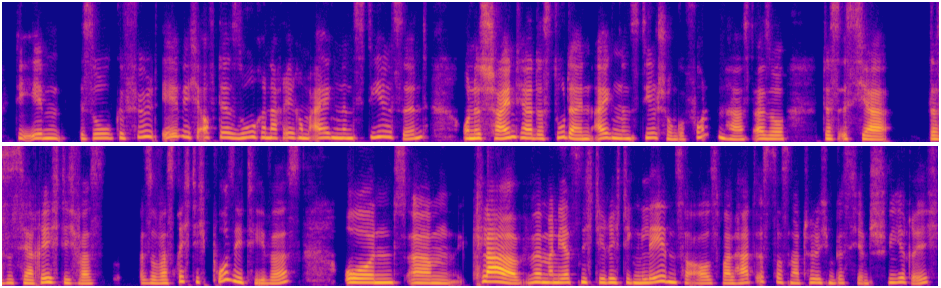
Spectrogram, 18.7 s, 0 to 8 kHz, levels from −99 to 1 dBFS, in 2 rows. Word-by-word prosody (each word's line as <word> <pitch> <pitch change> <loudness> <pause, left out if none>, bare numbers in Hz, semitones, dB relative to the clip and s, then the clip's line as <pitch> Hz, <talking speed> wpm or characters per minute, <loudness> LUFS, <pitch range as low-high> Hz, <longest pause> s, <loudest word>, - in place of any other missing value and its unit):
die 245 - -5
eben 240 -1 -1
so 245 +3 -3
gefühlt 300 +7 -3
ewig 320 -5 -4
auf 280 - -3
der 280 -3 -2
Suche 275 +3 -1
nach 255 -1 -1
ihrem 260 -2 -1
eigenen 255 -1 +1
Stil 295 +5 -2
sind. 250 +5 -4 0.3
Und 230 0 +5
es 240 -1 +2
scheint 240 +7 +4
ja, 255 -2 +4
dass 220 -1 -5
du 280 - -1
deinen 205 -6 +1
eigenen 240 -3 +1
Stil 265 +3 -4
schon 200 -5 -6
gefunden 265 - -5
hast. 180 0 -4
Also, 205 -1 0 0.4
das 205 -1 -1
ist 210 0 -6
ja 180 -4 +4 0.4
das 200 -1 -1
ist 200 +1 -4
ja 190 - +2
richtig 225 -3 -1
was 175 +1 -4 0.3
also 190 -1 -5
was 195 0 -2
richtig 280 -3 -5
Positives. 245 - -2 0.4
Und, 225 -1 +5
ähm, 200 +2 0
klar, 265 -10 +9
wenn 240 +3 +1
man 225 0 +2
jetzt 230 +1 -1
nicht 240 -1 -1
die 225 - +1
richtigen 220 -2 -1
Läden 245 +5 +2
zur 220 -4 -8
Auswahl 185 0 -3
hat, 210 +3 -1
ist 275 -1 -11
das 230 -2 -6
natürlich 210 +2 -4
'n 200 - -4
bisschen 200 -3 -11
schwierig. 230 0 -5
230 Hz, 185 wpm, -23 LUFS, 205-255 Hz, 0.4 s, klar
